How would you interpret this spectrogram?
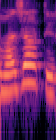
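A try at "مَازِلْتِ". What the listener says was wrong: Bukan mazalti, mazilti. sebelumnya sukun. Kalau domir anti, jadi sebelum T-nya ini sukun. Sebelum T-nya sukun.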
